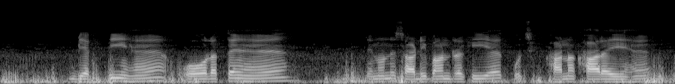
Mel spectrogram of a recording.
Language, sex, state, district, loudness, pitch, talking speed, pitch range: Hindi, male, Delhi, New Delhi, -19 LUFS, 130 Hz, 125 wpm, 125-140 Hz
